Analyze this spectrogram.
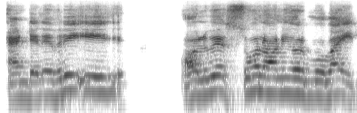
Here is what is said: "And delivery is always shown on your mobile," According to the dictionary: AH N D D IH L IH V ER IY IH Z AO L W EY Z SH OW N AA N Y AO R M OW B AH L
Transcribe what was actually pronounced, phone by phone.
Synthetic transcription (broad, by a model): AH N D D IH L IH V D IY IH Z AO L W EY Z S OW N AA N Y AO R M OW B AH L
